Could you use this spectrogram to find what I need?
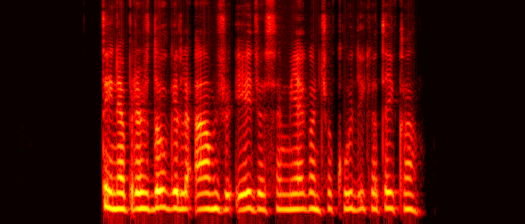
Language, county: Lithuanian, Kaunas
